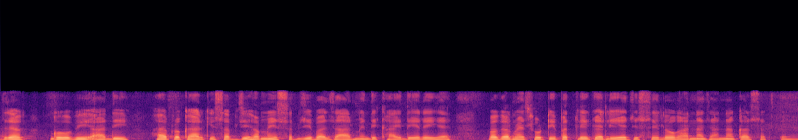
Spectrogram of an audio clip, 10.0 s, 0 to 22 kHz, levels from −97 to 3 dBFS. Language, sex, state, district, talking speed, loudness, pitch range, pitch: Hindi, female, Chhattisgarh, Bastar, 170 wpm, -23 LUFS, 145-160 Hz, 155 Hz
